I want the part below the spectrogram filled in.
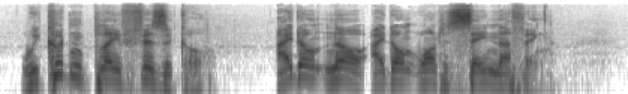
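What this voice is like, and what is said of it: Imitates another person's accent. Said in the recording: “That's my Luka accent”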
